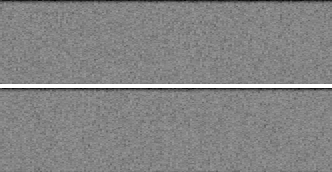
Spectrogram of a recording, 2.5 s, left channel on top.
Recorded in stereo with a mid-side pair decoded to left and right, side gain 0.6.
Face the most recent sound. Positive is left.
No sound to turn to.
